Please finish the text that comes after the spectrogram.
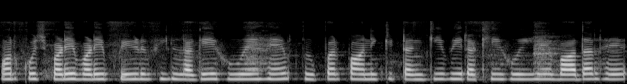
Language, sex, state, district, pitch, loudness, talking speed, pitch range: Hindi, female, Chhattisgarh, Korba, 245 Hz, -18 LUFS, 190 wpm, 240-250 Hz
